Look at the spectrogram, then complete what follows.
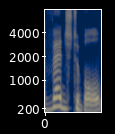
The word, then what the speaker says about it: vegetable: Start with veg, like the beginning of vegetable, but stop right there. Veg. Now add ta. Vegta. Now the bull. Vegetable. Say it 3 times slowly, feeling how quickly that middle part moves. Vegetable, vegetable, vegetable. Now speed it up into one word, vegetable.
